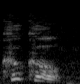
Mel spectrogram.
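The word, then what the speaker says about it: Kuku: And the next one is called Cuckoo, but it's spelled K-U-K-U.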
